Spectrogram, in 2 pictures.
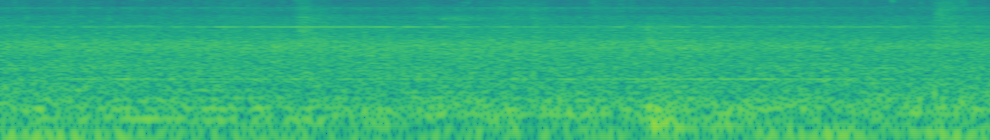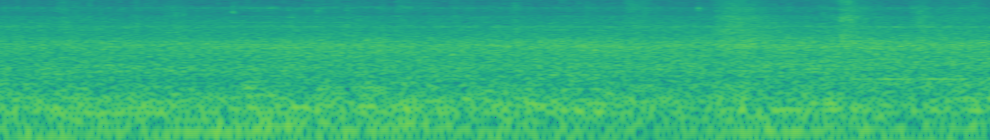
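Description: Oil trickles steadily into a drain pan.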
